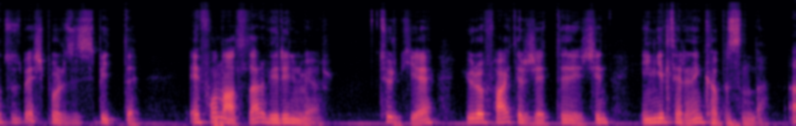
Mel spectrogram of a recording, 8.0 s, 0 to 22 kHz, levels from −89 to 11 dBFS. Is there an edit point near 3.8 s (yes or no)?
no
